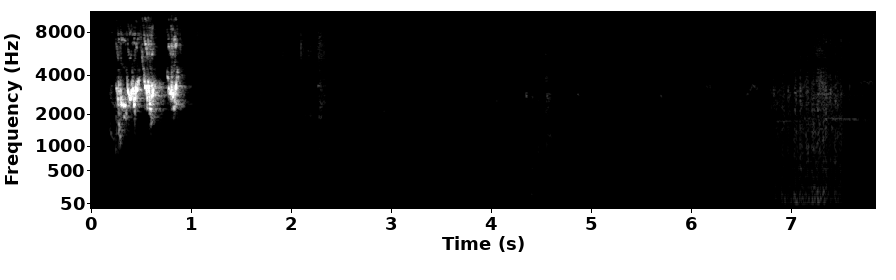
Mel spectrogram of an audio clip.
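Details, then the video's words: Pet budgerigars: a quick burst of loud, harsh chirps in the first second, then silence and a faint rustling near the end. "Budgies Parrots Chirping Sounds"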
